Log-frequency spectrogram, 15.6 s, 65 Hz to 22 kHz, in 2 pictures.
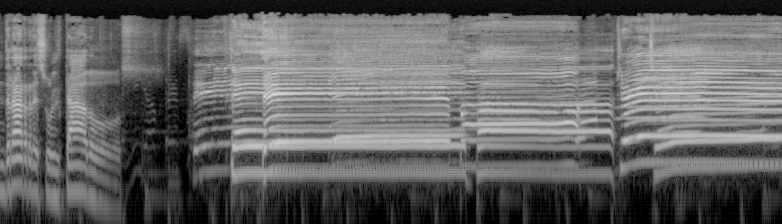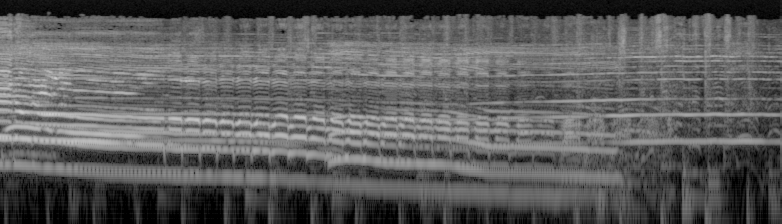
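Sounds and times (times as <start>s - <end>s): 
speech: 0.0s - 3.5s, 4.7s - 6.8s
laughter: 4.1s - 6.1s, 9.4s - 15.3s
loud steady wailing ambulance siren tone: 6.6s - 14.5s.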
